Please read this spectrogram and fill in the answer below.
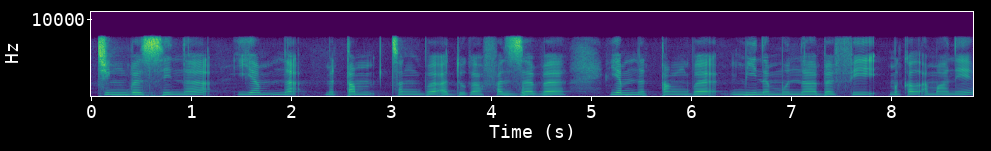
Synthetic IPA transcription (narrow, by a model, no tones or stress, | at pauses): t͡ʃiŋbɐsinɐ | jɐmnɐ̰ | mɐtɐmt͡sɐŋbɐʔɐ̰duɡapʰɐzɐbɐjɐmnɐtaŋbɐminɐmunːabɐpʰimɐkɐlʔɐ̰mane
